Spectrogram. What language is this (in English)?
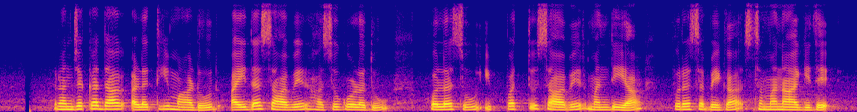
Kannada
